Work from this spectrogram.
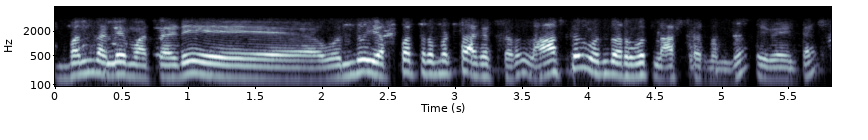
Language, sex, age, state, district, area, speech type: Kannada, male, 30-45, Karnataka, Koppal, rural, conversation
